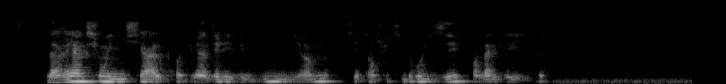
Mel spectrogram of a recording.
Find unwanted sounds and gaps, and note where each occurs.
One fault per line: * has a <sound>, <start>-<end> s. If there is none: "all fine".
all fine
